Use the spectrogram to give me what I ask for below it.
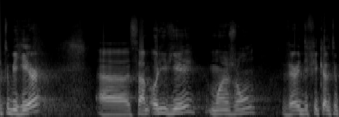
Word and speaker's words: Olivier Moingeon: So I'm Olivier, Moingeon. Very difficult to pronounce.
